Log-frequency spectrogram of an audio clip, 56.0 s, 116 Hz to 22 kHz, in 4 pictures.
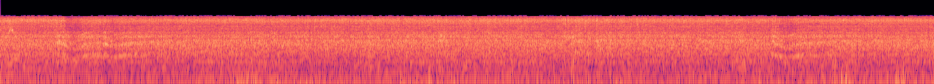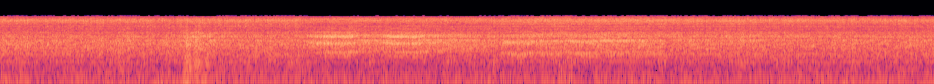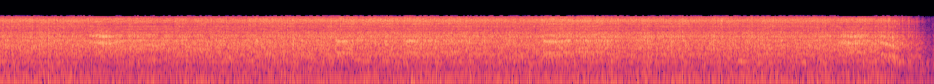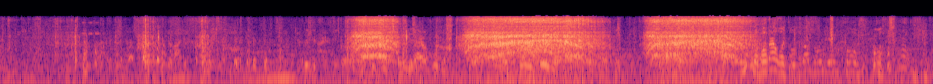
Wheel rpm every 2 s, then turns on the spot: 170, 230, 230, 230, 230, 210, 230, 230, 230, 220, 220, 230, 230, 230, 230, 230, 230, 230, 230, 230, 150, 0, 0, 20, 80, 90, 120, 0.
46-48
